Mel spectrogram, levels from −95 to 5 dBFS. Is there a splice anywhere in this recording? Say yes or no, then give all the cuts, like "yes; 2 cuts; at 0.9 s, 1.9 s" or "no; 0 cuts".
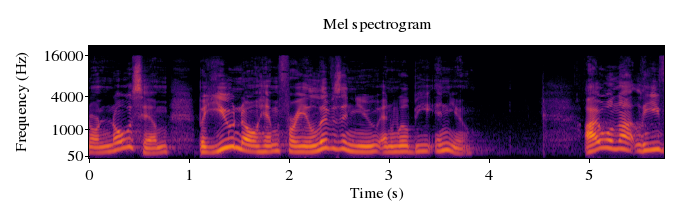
no; 0 cuts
